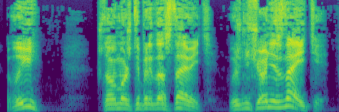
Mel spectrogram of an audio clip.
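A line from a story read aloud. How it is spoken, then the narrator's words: Sharp shout. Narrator (Russian): резко выкрикнул он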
